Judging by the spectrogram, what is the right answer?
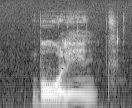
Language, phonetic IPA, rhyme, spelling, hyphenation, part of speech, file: Hungarian, [ˈboːlint], -int, bólint, bó‧lint, verb, Hu-bólint.ogg
- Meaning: to nod (to incline the head down and up once, to indicate agreement)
